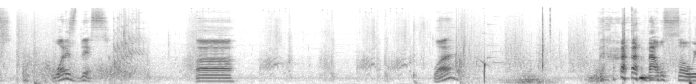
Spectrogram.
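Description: Water splashes as a small figure swims.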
